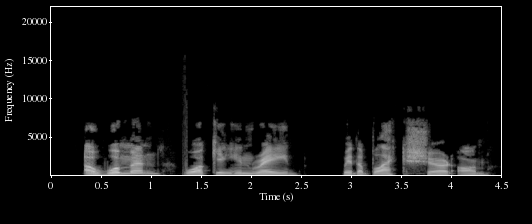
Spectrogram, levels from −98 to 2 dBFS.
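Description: Speech, with two kinds of fault. An overlap between stream segments shows up at 0.56–0.58 s and again at 2.53 s, between "in rain" and "with a". Each time, a sliver of audio is trimmed and the waveform jumps, producing a single tiny click or skip. The two events are about 2 s apart, which fits a 2-second segment length. Loose connector crackle occurs at 1.31–1.36 s, just before "in rain with a". It is an irregular, scratchy burst from a contact rapidly making and breaking. That roughness sets it apart from the overlap skips, which are single clean discontinuities on a regular spacing.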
